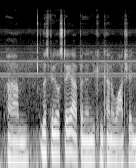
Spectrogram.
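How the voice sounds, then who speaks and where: Amid noticeable background noise, a man speaks at a medium pitch. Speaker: drone YouTuber. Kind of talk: live stream chat. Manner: halting.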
